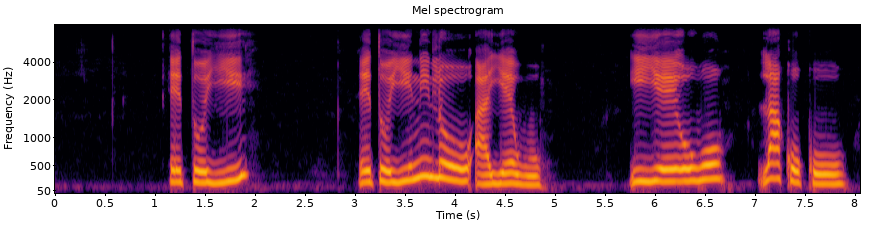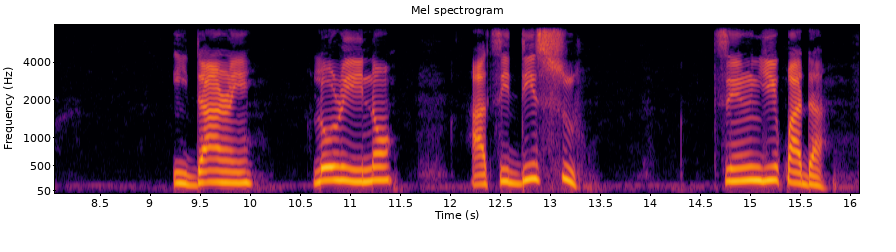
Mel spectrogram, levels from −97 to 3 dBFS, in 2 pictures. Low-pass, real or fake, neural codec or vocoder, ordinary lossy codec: 7.2 kHz; real; none; none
